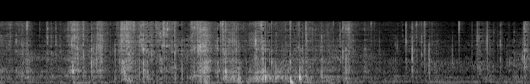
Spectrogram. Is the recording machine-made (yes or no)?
yes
